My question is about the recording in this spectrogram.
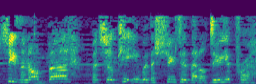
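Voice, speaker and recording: A woman voicing a brisk, gruff mission handler in a video game, giving terse slangy orders. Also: on the high side, lightly acted. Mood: bossy. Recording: dull game audio over loud music.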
